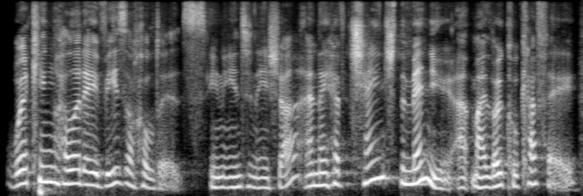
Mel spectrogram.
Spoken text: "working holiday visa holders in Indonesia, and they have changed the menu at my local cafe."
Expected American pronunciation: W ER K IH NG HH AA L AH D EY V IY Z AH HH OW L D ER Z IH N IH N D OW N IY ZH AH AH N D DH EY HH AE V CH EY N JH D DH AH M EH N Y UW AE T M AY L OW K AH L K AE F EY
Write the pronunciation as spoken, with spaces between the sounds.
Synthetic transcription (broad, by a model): W ER K IH NG HH AA L AH D EY V IY Z AH HH OW L D ER Z IH N IH N D OW N IY ZH AH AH N DH EY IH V CH EY N JH DH AH M EH N Y UW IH T M AY L OW K AH L K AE F EY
